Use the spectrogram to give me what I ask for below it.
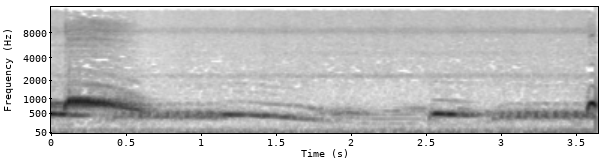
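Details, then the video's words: Spotted dove in kuk satu song with the sahur rhythm, starting on a loud high coo that slides down into long, soft, wavering low coos, with another short coo near the end. "Tekukur Kuk Satu Gacor Buat Pancingan irama Sahur"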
